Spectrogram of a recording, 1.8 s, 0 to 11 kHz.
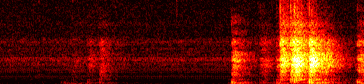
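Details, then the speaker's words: Marshall JTM45 MkII model 2245 guitar amp with popping and buzzing after a few minutes warm: faint pop, then loud crackling burst when a blue wire to V2 pin 9 is lifted, then quiet; dry solder joint. "notice that this wire here is very sensitive if i lift it up you hear that whoa whoa that is not right"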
